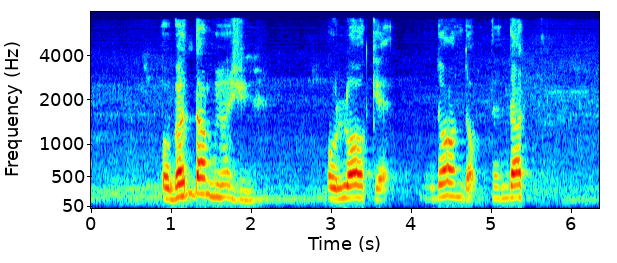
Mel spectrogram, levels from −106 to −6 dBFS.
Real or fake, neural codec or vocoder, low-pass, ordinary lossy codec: fake; vocoder, 22.05 kHz, 80 mel bands, HiFi-GAN; 7.2 kHz; MP3, 64 kbps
